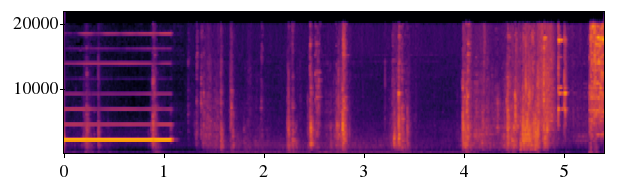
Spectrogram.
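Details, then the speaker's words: CAT 336 excavator at about minus 15 with wind, disconnect on: steady high warning tone then only key and switch clicks, no cranking; starter motor needs replacing. "Well, I guess it's going to be something else. Maybe the starter itself, I don't know."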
